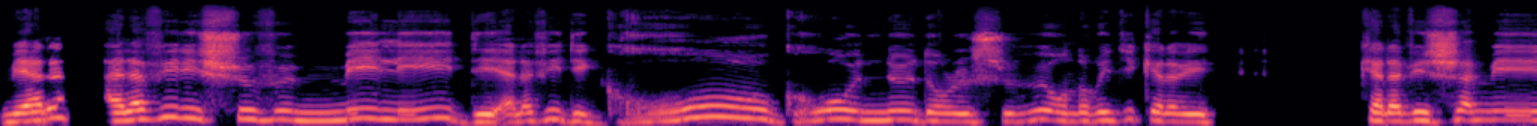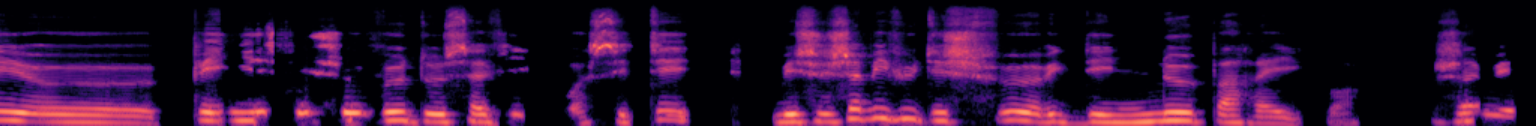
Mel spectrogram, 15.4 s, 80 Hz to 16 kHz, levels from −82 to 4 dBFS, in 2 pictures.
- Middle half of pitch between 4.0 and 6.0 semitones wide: Yes, average, 4.6 semitones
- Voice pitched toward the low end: No, high, 200 Hz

